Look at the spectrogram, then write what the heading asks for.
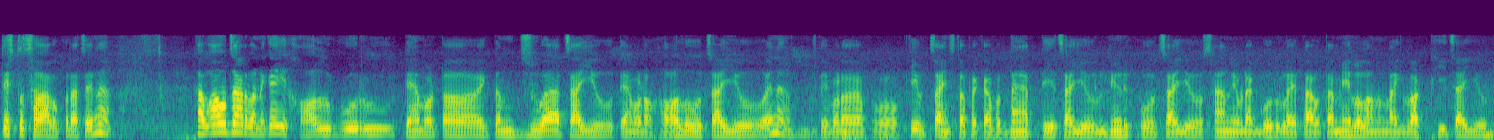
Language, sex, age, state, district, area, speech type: Nepali, male, 30-45, West Bengal, Kalimpong, rural, spontaneous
